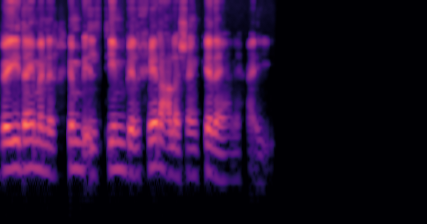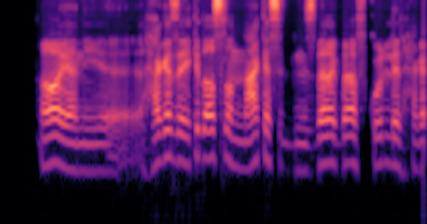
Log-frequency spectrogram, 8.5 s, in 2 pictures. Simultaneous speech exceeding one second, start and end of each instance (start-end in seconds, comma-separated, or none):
none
